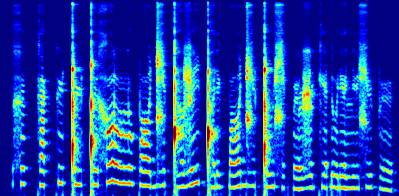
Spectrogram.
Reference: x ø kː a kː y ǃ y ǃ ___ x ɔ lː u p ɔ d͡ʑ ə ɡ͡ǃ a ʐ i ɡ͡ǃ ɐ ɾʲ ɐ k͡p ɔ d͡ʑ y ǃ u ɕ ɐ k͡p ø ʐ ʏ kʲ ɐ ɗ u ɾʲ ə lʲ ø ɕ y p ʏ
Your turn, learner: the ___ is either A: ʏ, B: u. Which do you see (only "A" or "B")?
A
